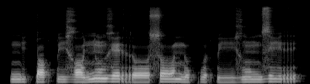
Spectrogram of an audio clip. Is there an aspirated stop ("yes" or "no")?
no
